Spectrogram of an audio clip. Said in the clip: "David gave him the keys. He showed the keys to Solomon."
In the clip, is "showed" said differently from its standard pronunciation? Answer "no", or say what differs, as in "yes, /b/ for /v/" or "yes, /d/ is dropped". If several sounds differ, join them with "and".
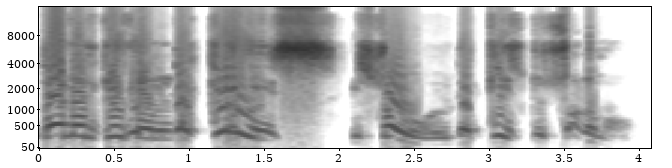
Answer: yes, /s/ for /ʃ/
